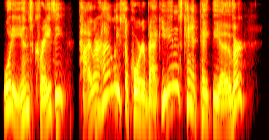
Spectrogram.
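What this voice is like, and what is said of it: Pittsburgh Yinzer accent. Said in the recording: “in my Yinzer voice”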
